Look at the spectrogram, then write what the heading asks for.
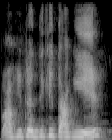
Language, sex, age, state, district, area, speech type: Bengali, female, 18-30, West Bengal, Uttar Dinajpur, urban, spontaneous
